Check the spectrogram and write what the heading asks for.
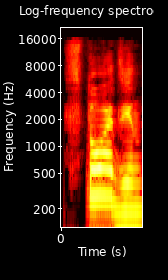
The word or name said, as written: sto odin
